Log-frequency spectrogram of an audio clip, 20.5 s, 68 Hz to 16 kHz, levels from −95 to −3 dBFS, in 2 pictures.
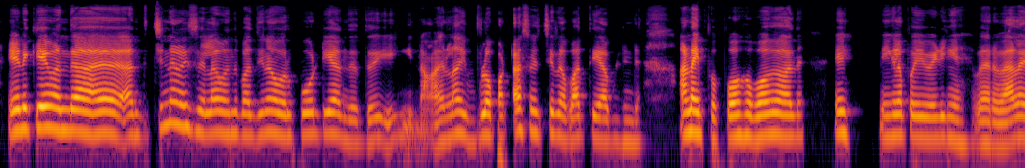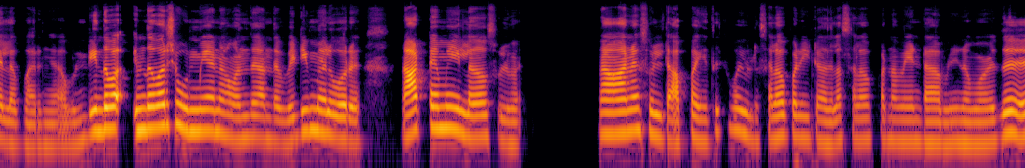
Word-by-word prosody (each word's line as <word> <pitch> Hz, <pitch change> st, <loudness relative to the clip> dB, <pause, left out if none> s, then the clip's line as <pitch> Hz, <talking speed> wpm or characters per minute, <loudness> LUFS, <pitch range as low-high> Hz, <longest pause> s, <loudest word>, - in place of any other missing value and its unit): எனக்கே 245 Hz, +2 st, +5 dB
வந்து 230 Hz, 0 st, +2 dB
அ -, -, +5 dB
அ -, -, +6 dB, 0.3 s
அந்த 195 Hz, -1 st, -10 dB
சின்ன 260 Hz, +3 st, -6 dB
வயசுலாம் 215 Hz, -5 st, -2 dB
வந்து 210 Hz, 0 st, -6 dB
பாத்தீங்கன்னா, 200 Hz, +2 st, -3 dB
ஒரு 190 Hz, -, -3 dB
போட்டியா 205 Hz, +1 st, -2 dB
இருந்தது. 165 Hz, -2 st, -9 dB, 0.5 s
"நான்லாம் 200 Hz, +5 st, -3 dB
இவ்ளோ 190 Hz, +4 st, 0 dB
பட்டாசு 205 Hz, +5 st, -1 dB
வச்சிருக்கேன் 200 Hz, -4 st, -4 dB
பாத்தியா" 180 Hz, 0 st, -2 dB
அப்டின்ட்டு, 165 Hz, -1 st, -14 dB, 0.4 s
ஆனா 210 Hz, +2 st, +6 dB
இப்போ 190 Hz, -3 st, -7 dB
போக 190 Hz, +1 st, +4 dB, 0.2 s
போக 195 Hz, +1 st, +4 dB, 0.2 s
வந்து, 190 Hz, 0 st, -3 dB, 0.4 s
"ஏய் 215 Hz, -1 st, -1 dB, 0.3 s
நீங்களே 195 Hz, +1 st, -2 dB
போயி 185 Hz, -1 st, -1 dB
வெடிங்க 180 Hz, 0 st, -4 dB, 0.2 s
வேற 155 Hz, -1 st, -2 dB
வேல 160 Hz, +3 st, +2 dB
இல்ல 155 Hz, -2 st, -4 dB
பாருங்க," 145 Hz, 0 st, -9 dB
அப்டின்ட்டு 170 Hz, +9 st, -1 dB
இந்த 245 Hz, +2 st, +6 dB, 0.3 s
இந்த 240 Hz, +1 st, +5 dB
வருஷம் 270 Hz, -1 st, +4 dB
உண்மையா 230 Hz, 0 st, +2 dB
நான் 190 Hz, -3 st, -2 dB
வந்து 185 Hz, +1 st, -5 dB
அந்த 175 Hz, -2 st, -6 dB
வெடி 205 Hz, +7 st, -2 dB
மேல 210 Hz, -3 st, +2 dB
ஒரு 165 Hz, -2 st, +1 dB, 0.5 s
நாட்டமே 250 Hz, +3 st, +6 dB
இல்லதான் 190 Hz, -1 st, 0 dB
சொல்வேன். 155 Hz, -2 st, -9 dB, 0.8 s
நானே 215 Hz, +2 st, +5 dB
சொல்டேன், 190 Hz, -5 st, 0 dB
"அப்பா -, -, -7 dB
எதுக்கு 220 Hz, +7 st, -13 dB
பா -, -, -4 dB
இவ்ளோ 175 Hz, -4 st, -11 dB
செலவு 185 Hz, +2 st, 0 dB
பண்ணிட்டு? 180 Hz, -2 st, -6 dB
அதெல்லா 160 Hz, +3 st, -6 dB
செலவு 170 Hz, 0 st, -7 dB
பண்ண 170 Hz, 0 st, -8 dB
வேண்டா" 165 Hz, -1 st, -4 dB
அப்டின்ன 155 Hz, 0 st, -7 dB
பொழுது, 160 Hz, +7 st, 0 dB
190 Hz, 175 wpm, -24 LUFS, 170-215 Hz, 0.8 s, அ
